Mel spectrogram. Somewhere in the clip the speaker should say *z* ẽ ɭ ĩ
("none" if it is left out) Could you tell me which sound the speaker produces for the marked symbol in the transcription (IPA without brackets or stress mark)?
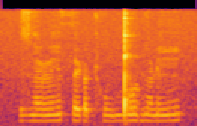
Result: z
